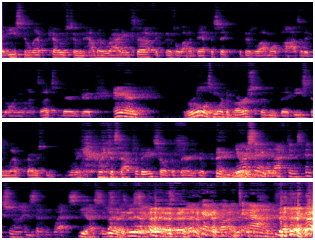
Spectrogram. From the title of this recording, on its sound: Live from The National Forum to Advance Rural Education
